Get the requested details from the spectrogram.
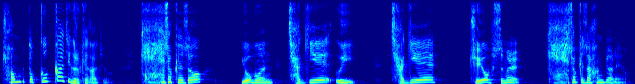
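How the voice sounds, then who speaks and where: Man, a little higher-pitched than most, gravelly; Bible study leader, conversational, keeps asking the room "right?". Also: huge pitch swings, a little slow. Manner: conversational, checks in with listeners often.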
